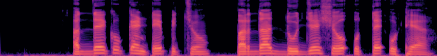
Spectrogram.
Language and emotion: Punjabi, neutral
